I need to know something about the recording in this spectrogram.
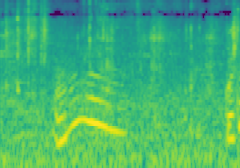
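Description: A toddler's short wordless vocal sound, rising then falling in pitch, over a steady low background hum.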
